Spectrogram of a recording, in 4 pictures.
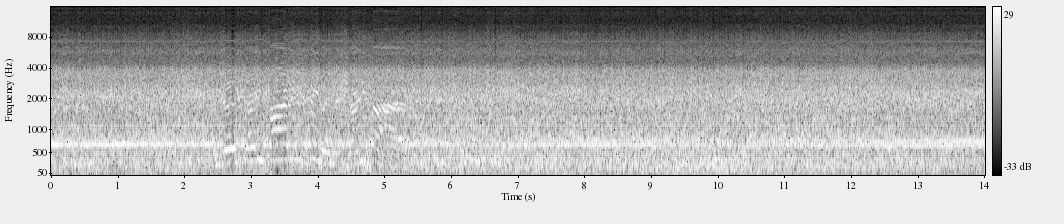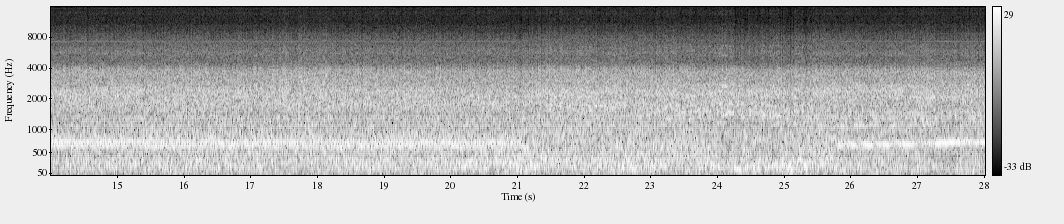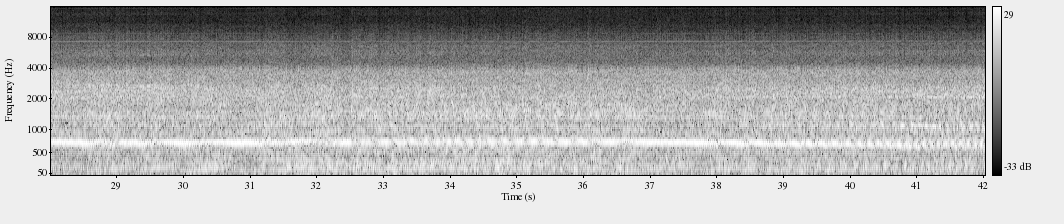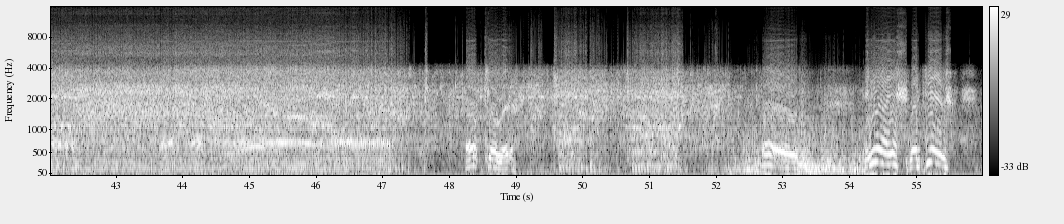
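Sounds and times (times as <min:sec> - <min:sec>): small two-stroke engine running: 0:00.0 - 0:54.5
wind noise on microphone: 0:00.0 - 0:56.0.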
